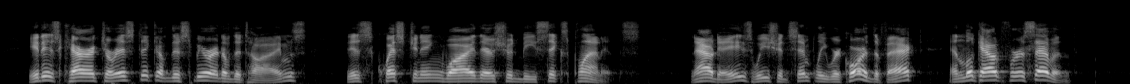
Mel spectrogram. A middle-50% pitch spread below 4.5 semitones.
No: average, 4.8 semitones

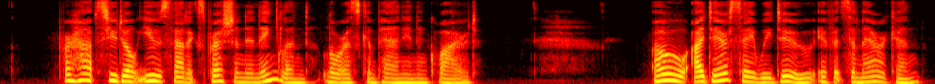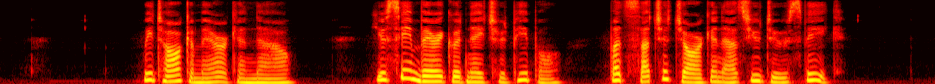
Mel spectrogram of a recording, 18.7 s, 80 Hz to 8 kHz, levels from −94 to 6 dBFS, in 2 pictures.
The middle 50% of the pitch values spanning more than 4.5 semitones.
Yes: average, 4.9 semitones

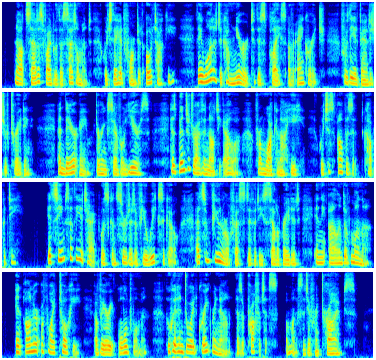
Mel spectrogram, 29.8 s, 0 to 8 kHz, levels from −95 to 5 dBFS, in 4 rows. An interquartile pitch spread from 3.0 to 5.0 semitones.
No: wide, 5.4 semitones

